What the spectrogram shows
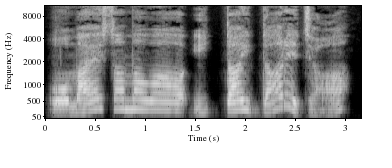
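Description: A simple, earnest old grandfather from a storybook folk tale, played by a woman reader. He speaks slowly, with rustic, old-fashioned phrasing. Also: animated, a little mellow. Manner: rustic old man's speech, lowered and slow.

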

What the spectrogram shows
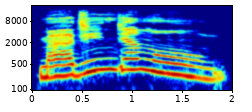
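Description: A dubious, lanky middle-aged genie, as a woman reader puts him on, stretching each word into a slow, sly drawl. The voice sits fairly high for a man, with an old-fashioned, folksy turn of speech. It is a storybook voice, half comic and half cheap showman. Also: lively intonation, dark tone, full character voice. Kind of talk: storybook character voice.

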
